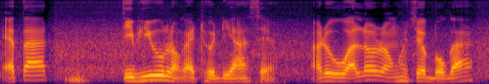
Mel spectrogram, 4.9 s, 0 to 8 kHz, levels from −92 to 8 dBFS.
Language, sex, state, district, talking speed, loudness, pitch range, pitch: Assamese, male, Assam, Sonitpur, 160 wpm, -15 LUFS, 115-160 Hz, 135 Hz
